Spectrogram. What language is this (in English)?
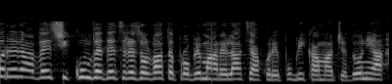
Romanian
